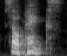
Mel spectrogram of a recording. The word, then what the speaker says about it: salpinx: It is salpigix. In fact, I need to look up the pronunciation of that. Salpinx.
